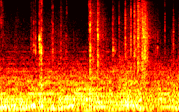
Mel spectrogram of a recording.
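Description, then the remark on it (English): A gun being loaded: a few sharp metallic clicks and clacks come in short bursts over a steady low hum, with no voices. “Danny loads his gun”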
